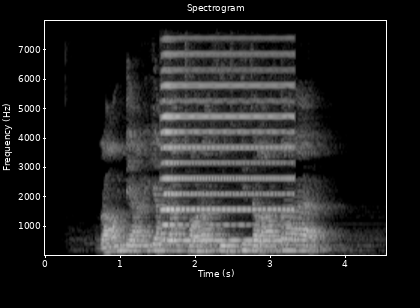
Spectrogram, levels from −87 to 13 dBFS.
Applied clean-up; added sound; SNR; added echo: none; Accordion; -4 dB; reverberation time 1.2 s.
